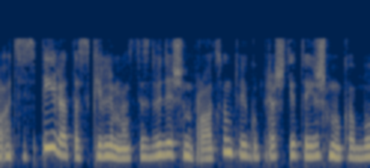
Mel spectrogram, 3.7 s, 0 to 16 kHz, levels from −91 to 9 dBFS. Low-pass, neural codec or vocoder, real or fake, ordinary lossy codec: 7.2 kHz; codec, 16 kHz, 4 kbps, FreqCodec, larger model; fake; MP3, 48 kbps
